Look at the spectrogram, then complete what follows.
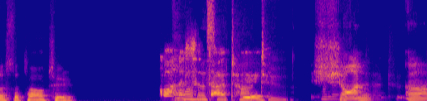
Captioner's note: Speaking Irish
